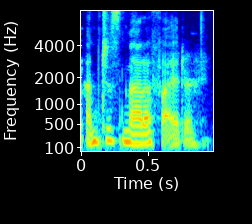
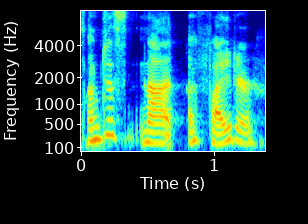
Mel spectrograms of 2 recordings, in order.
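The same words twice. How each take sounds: First: Much softer, almost to herself; softly conceding it again; quiet repeat. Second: Said in the usual way. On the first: Real, not acted. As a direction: let it drop away quietly. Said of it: "I'm really not".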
